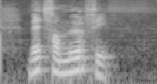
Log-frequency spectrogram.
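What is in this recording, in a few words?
"wet van Murphy", Dutch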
